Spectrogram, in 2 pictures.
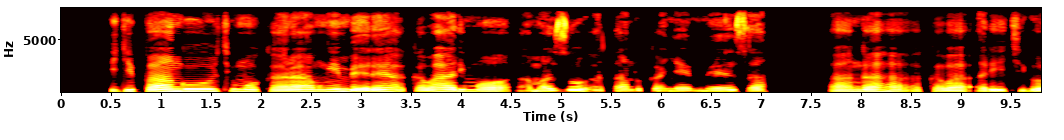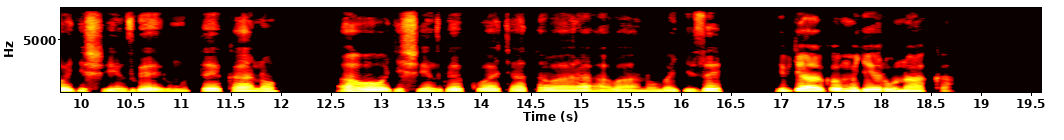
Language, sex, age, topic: Kinyarwanda, female, 25-35, government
